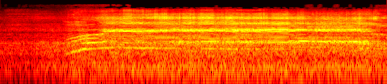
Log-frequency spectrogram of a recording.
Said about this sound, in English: Yeah, can we hear the baby on the airplane before we get to our...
